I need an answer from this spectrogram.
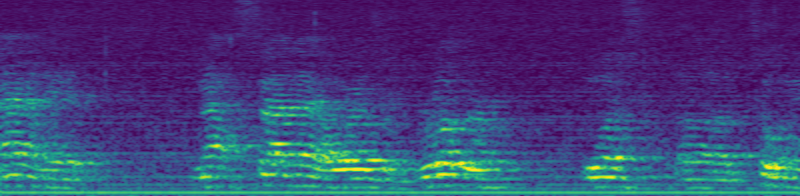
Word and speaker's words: Sinai: And the second time was in Numbers chapter 9 at Mount Sinai, where the brother once told me it's pronounced Mount Sinai, but on that occasion, in Numbers chapter 9,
